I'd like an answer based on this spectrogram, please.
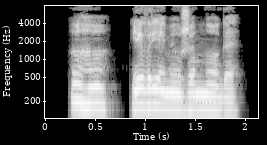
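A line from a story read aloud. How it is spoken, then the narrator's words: Worried sigh. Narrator (Russian): озабоченно вздохнула Хельга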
